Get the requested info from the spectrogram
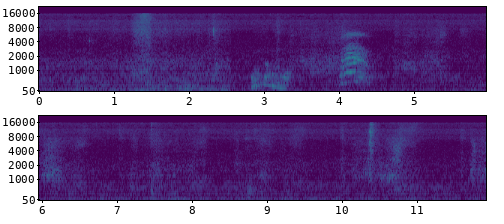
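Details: Domestic cat being bathed gives two short meows, the second higher and more strained, about a second apart, over a steady background of running water and household noise.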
